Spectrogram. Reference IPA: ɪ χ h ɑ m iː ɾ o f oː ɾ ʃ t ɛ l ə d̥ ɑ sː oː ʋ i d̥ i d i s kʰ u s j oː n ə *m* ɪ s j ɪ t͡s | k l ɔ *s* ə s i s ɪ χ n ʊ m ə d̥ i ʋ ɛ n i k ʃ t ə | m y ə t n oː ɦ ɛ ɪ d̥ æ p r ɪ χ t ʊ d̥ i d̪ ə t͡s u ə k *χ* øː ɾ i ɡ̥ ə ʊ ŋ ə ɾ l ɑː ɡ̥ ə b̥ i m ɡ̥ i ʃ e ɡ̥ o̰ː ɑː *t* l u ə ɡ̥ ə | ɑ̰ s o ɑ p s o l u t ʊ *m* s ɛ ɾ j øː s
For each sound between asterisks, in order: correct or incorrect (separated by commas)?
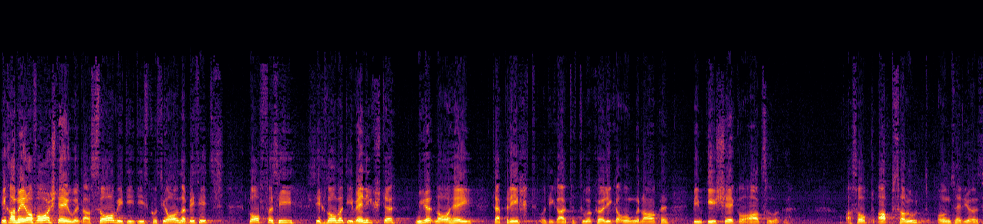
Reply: incorrect, incorrect, incorrect, incorrect, incorrect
